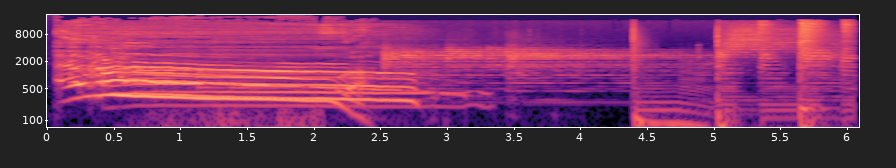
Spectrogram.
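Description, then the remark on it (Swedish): Several long, loud wailing howls like dogs or wolves overlap for about three seconds, sliding downward in pitch, then fade as music begins. “Det ylar vi på.”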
